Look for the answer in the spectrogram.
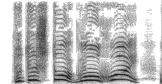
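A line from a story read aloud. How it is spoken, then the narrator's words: Indignant shout. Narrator (Russian): возмущенно крикнул Том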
